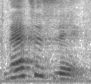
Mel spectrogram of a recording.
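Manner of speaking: ordinary talk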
